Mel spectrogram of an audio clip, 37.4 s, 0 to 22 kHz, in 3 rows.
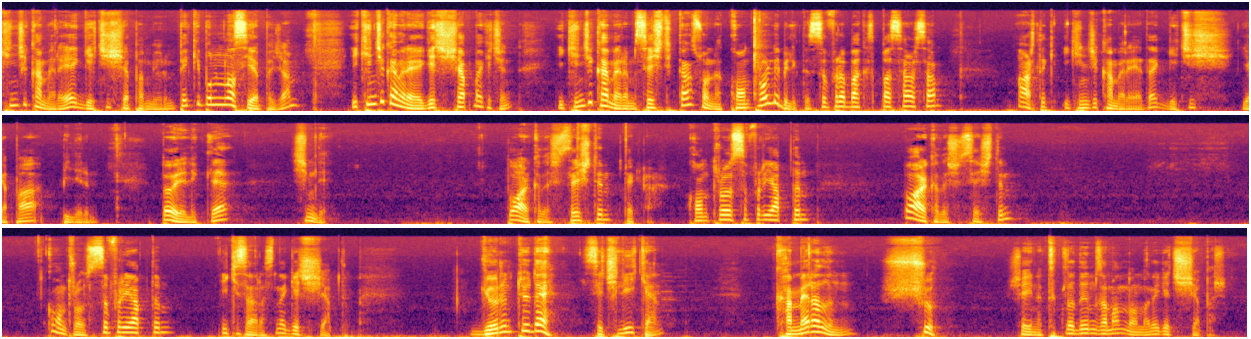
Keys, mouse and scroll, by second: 0.0-2.4 typing, 5.3-7.6 drag, 7.6 ctrl+KP_0, 8.9-10.3 middle drag, 10.3 scroll up 1, 10.5-11.4 scroll down 12, 11.4-14.4 middle drag, 17.6 click, 18.6 ctrl+KP_0, 24.2-24.9 scroll up 1, 24.9 click, 25.8 ctrl+KP_0, 29.2 click, 29.9 click, 31.3 click, 31.7 click, 33.0 click, 33.9 click, 35.1 click, 36.0 click.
